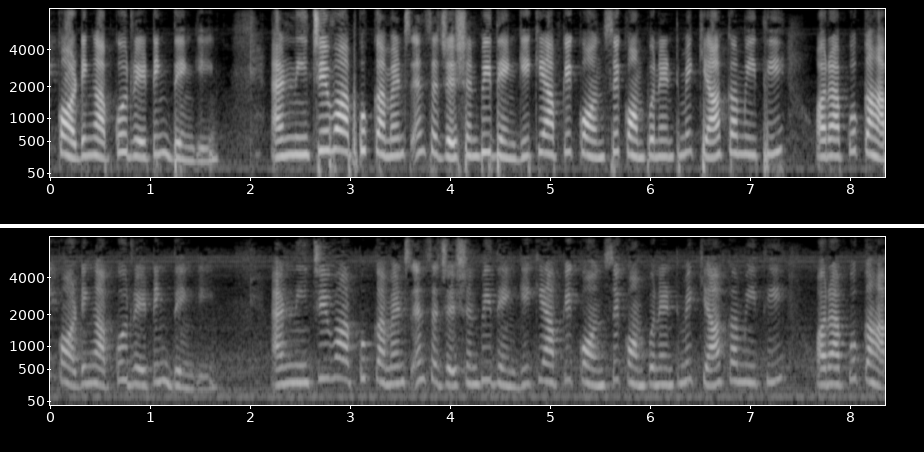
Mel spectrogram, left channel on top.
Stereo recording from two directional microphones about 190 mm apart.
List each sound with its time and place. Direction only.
0.1 s a woman's voice: 50° left (ahead or behind)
